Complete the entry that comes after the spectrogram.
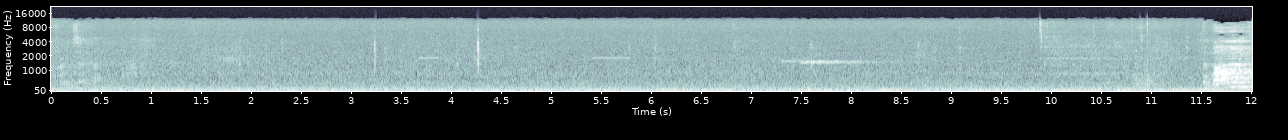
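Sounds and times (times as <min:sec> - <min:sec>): low rumble of hall noise: 0:00.0 - 0:12.0
faint high beeps: 0:03.6 - 0:04.2, 0:05.4 - 0:05.9, 0:07.2 - 0:08.5.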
